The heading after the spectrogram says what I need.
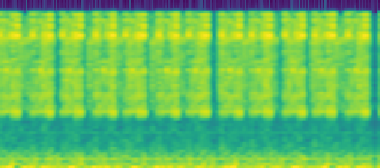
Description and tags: The sound of a fishing rod reeling in.
Created by recording and editing the sounds of some wind-up toys.
fish, fishing, fishing-rod, reel, reeling, rod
